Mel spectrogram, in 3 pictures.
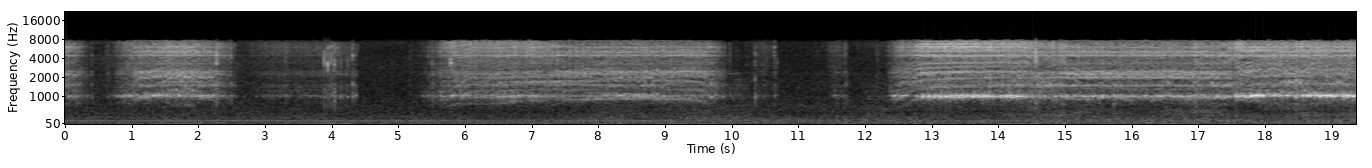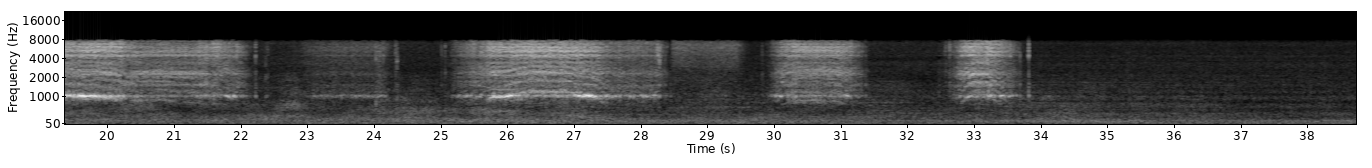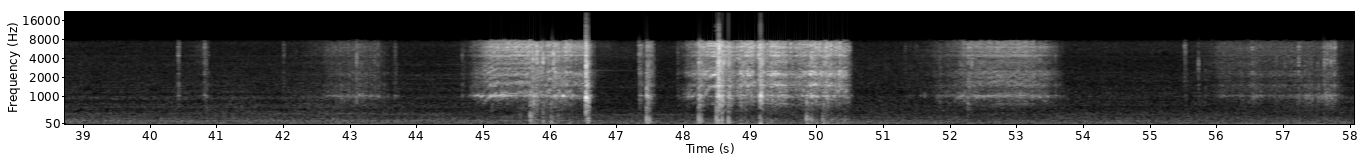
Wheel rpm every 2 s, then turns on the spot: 70, 40, 30, 100, 100, 10, 90, 120, 120, 120, 100, 20, 40, 100, 20, 60, 30, 0, 0, 0, 0, 10, 60, 50, 160, 60, 60, 0, 30.
2-4 22-24 42-44 56-58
